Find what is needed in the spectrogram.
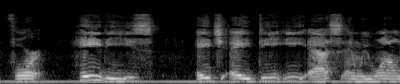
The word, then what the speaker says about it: Hades: Hades. – Hades.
